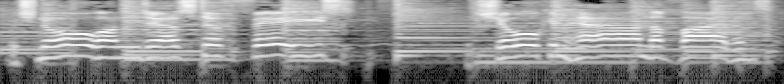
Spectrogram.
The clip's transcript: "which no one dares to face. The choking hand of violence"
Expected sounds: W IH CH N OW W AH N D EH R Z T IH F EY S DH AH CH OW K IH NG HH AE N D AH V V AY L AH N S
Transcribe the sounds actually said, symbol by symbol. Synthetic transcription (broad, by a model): W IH CH N OW W AH N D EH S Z T IH F EY S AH SH OW K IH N HH AE N D AH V V AY L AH N S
